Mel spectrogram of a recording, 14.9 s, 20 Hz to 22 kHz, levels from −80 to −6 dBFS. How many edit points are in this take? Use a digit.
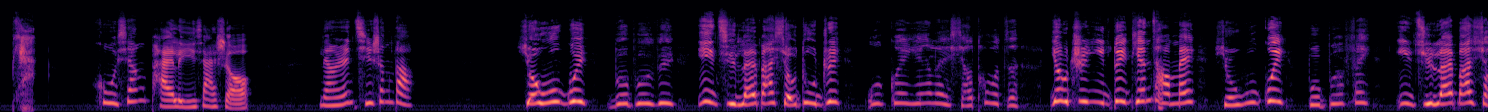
0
